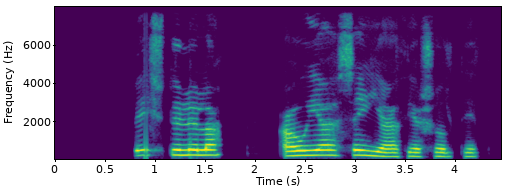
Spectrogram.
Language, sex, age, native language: Icelandic, female, 12, Icelandic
